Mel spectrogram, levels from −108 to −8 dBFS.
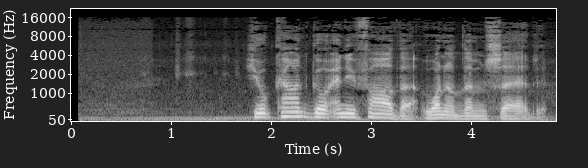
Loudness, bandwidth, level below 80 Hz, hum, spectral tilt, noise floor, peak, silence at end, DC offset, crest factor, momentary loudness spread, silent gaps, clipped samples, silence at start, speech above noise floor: -26 LUFS; 16 kHz; -54 dBFS; none; -6 dB/octave; -50 dBFS; -10 dBFS; 0.1 s; under 0.1%; 18 dB; 7 LU; none; under 0.1%; 0.5 s; 24 dB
